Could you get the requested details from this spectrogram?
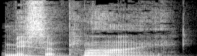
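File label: "misapply", British English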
